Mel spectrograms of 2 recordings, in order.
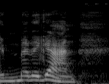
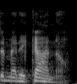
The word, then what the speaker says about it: Americano: These are all things that um when referring to Americans, or I'll say non-Italians, they tend to say American. It's just Americano.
